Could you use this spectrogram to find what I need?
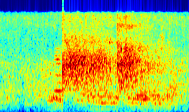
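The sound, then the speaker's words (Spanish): An audience at a talk on household waste and recycling breaks into applause after a quieter moment. The clapping starts abruptly and stays loud and sustained to the end. “No, quien quiera aplaudir, que aplauda.”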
